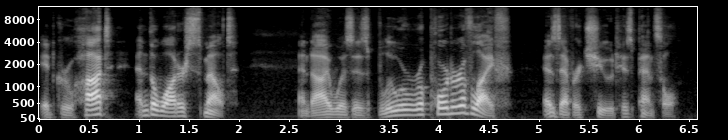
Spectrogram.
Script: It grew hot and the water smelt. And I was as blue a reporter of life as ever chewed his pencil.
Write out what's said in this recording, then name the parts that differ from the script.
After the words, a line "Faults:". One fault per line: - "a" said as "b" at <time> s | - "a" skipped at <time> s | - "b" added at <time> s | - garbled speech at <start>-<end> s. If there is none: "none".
It grew hot and the water smelt. And I was as blue a reporter of life as ever chewed his pencil.
Faults:
none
